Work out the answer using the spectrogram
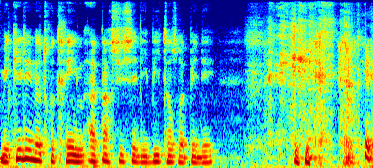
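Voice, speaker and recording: Over noticeable background noise, a man talks at a very slow pace with long, frequent pauses and ordinary pitch variation. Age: 70s. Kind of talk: interview testimony. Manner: hesitant, many fillers.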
